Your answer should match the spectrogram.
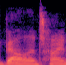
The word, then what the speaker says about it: Ballantyne: It sounds like Valentine, but it's spelled way different. And Ballantyne on Instagram or LinkedIn, Facebook.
